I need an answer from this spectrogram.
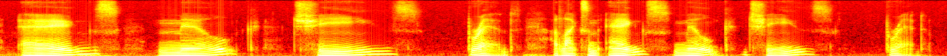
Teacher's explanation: use a downward inflection ‘bread’ to say that we’ve finished the list but on the items before that we would use a rising inflection. So I would say, ‘eggs’, ‘milk’, ‘cheese’, ‘bread’, ‘I’d like some eggs, milk, cheese and bread.’ So on lists and most questions we would use this rising intonation pattern.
